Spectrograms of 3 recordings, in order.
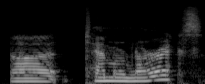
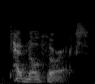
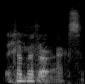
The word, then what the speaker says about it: Temnothorax: But I have a really hard time pronouncing a lot of these words, as you could tell. But how do temperate Temnorix species survive the winter? Temnothorax. Temnothorax.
